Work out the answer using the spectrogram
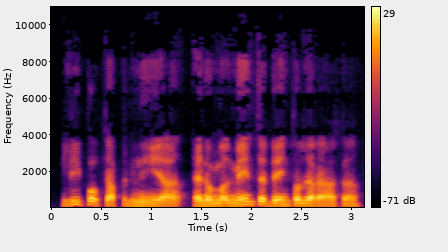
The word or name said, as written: normalmente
